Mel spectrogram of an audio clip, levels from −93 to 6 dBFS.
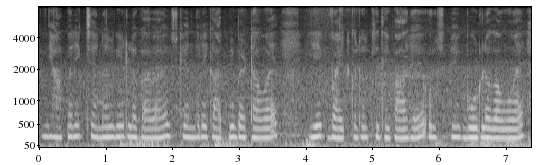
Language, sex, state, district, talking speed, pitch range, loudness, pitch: Hindi, female, Jharkhand, Jamtara, 235 wpm, 210-225 Hz, -16 LUFS, 220 Hz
